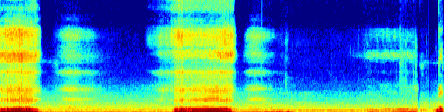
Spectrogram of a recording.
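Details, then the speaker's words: Young men asleep after a large meal in an air-conditioned hotel room: loud, rough, rattling snores, two main bursts about three seconds apart, with quieter breathing between; snoring. "আর দেখো আমার বন্ধুরা সবাই ঘুমিয়ে পড়েছে নাক ডাকছে literary এবার শোনো তোমার আমাদের একটু কাছে নিয়ে গিয়ে দেখাই।"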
